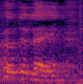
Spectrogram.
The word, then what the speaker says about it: Coeur d'Alene: I said it right, Coeur d'Alene, which means the heart of the owl, if anybody didn't know that.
